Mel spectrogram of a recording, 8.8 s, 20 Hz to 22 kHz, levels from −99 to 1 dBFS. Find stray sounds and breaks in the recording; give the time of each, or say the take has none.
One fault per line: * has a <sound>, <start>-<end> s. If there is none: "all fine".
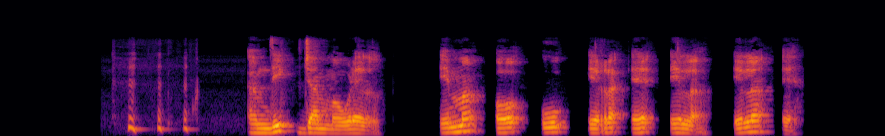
* has a laugh, 1.1-2.0 s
